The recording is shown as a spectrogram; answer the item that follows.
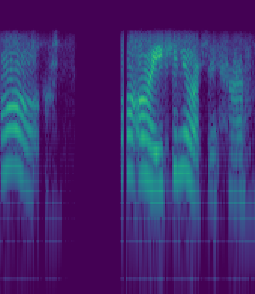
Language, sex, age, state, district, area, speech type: Assamese, female, 18-30, Assam, Kamrup Metropolitan, rural, conversation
